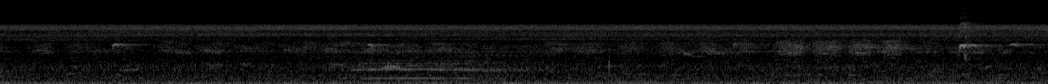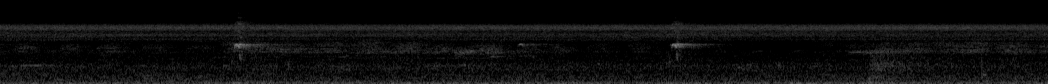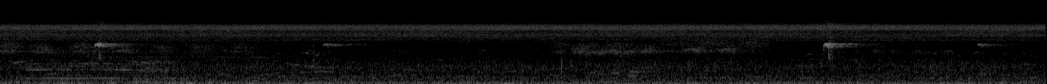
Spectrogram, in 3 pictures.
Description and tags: BR 079 Himalaya naturesounds
Himalayan nature sounds, recorded in Sikkim (a state located in north-est India, just near Tibet).
Here, you can hear typical nature sounds of this region, like cicadas, distant water-stream, birds, and some distant voices…
Recorded in september 2007, with a boss micro BR.
ambience, birds, cicadas, Field-recording, Himalaya, mountains, nature, nature-sounds, water-stream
